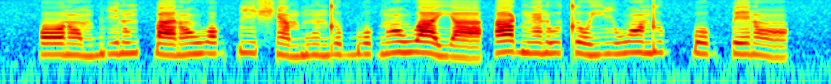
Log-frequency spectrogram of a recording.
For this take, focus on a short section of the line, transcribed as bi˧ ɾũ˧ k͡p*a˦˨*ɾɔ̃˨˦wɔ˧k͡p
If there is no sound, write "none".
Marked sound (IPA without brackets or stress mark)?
a˨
